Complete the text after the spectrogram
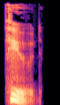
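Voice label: "feod", English, British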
